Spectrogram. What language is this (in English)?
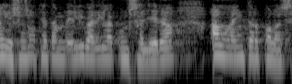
Catalan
